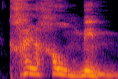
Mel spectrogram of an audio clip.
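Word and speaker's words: כל האמים: 그리고 너희 모든 백성들아, 이건 칼하움밈 이렇게 발음을 하는데 모든 세상 사람들 한 명도 빠짐없이 세상 사람들 전체를 가리키는 말이 칼하움밈입니다.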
